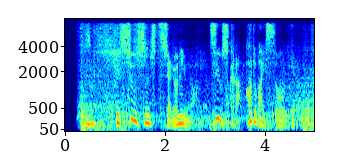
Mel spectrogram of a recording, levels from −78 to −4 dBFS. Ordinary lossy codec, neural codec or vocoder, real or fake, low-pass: none; codec, 16 kHz, 1.1 kbps, Voila-Tokenizer; fake; 7.2 kHz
